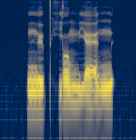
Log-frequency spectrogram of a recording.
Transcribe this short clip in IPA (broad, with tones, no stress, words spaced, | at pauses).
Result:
n̪y˥pʰjo˨ʊ̯mjɛ˨˩˦n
